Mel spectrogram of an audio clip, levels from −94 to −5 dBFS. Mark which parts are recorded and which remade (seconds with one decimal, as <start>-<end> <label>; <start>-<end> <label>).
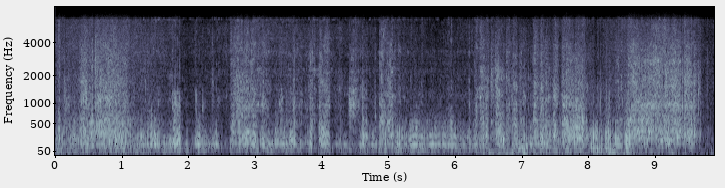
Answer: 0.0-1.3 recorded; 1.3-6.4 remade; 6.4-9.9 recorded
